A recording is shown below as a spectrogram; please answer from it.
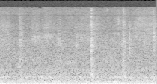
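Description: A few faint, irregular light clicks over a low steady hum.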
